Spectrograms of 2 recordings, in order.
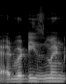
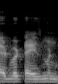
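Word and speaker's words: advertisement: एडवर्टीज़मेंट का। एडवर्टीज़मेंट बोलिए या एडवर्टाइजमेंट बोलिए, कुछ भी बोलिए, दोनों ही सही है, अपना अपना प्रोनाउंसिएशन है।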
